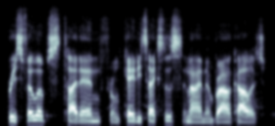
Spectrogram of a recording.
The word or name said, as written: Rhys Phillips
